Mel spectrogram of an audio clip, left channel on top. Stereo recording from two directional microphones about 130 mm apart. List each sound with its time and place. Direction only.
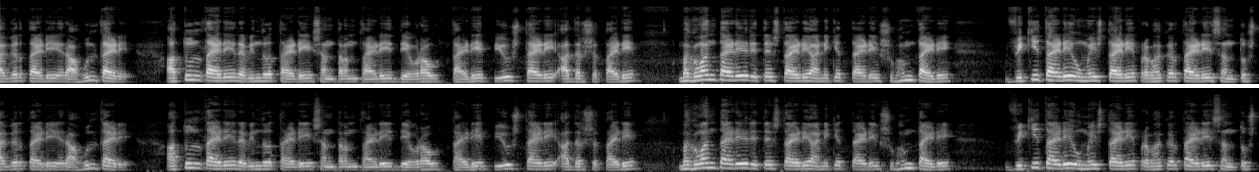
0.0 s a man's voice: 20° left (ahead or behind)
